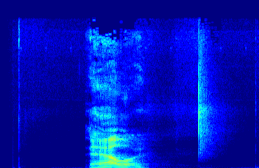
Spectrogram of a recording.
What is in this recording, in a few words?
hello phone answer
